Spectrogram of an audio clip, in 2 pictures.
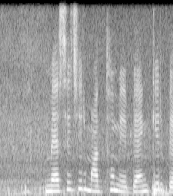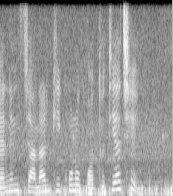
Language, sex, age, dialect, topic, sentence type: Bengali, female, 36-40, Standard Colloquial, banking, question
